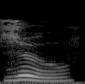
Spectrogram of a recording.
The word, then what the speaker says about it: zoo: on the other hand z when an initial is with them a sound in which the breath is sucked inward and thus zoo pronounced zoo which in their language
